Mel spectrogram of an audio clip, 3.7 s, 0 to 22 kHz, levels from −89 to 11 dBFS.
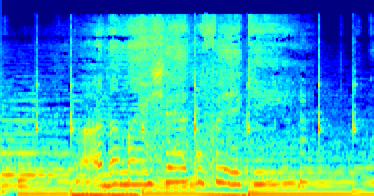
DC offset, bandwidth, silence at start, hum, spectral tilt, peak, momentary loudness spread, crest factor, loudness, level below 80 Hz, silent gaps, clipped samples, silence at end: under 0.1%; 16.5 kHz; 0 s; none; -5 dB/octave; 0 dBFS; 7 LU; 12 dB; -15 LUFS; -16 dBFS; none; under 0.1%; 0 s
